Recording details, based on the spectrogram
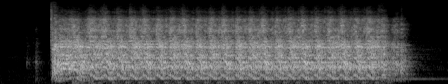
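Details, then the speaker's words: Jaguar XJ6 Series 3, warm after a short drive, fuel pump relay disconnected before replacing fuel hoses: even starter cranking with no catch, emptying the fuel rail pressure. "let me crank it over might start might not start but at least we'll empty out any fuel pressure that's in the rail all right so let's see and it should be pretty dead now with no fuel"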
